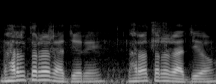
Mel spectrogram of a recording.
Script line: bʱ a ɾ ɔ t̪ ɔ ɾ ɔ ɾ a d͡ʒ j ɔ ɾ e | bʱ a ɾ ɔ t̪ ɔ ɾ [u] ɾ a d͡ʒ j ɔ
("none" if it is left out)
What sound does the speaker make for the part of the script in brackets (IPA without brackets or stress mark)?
ɔ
